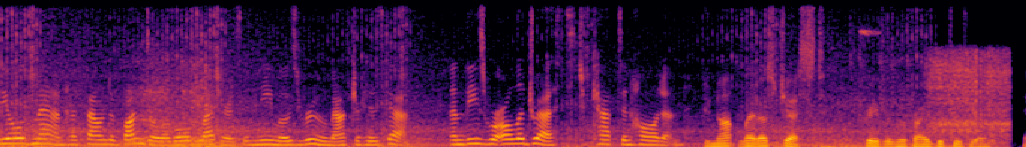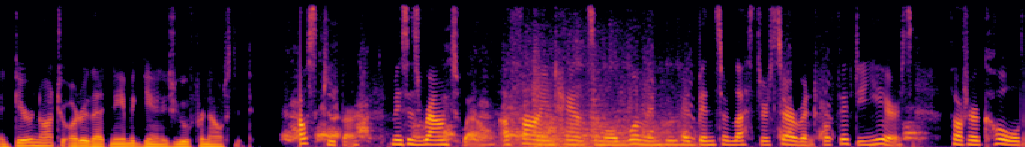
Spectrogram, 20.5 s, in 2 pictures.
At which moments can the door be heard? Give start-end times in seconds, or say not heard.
1.1-2.4, 8.2-9.8, 14.8-17.4.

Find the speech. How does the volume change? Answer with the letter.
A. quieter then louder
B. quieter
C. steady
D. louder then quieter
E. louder
C.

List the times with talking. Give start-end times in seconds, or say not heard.
0.0-20.4.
